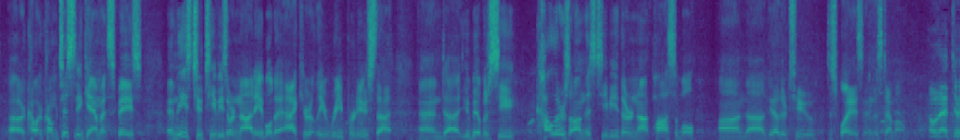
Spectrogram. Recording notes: We're back and live from the show floor! Display Week 2023 in Los Angeles, California.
